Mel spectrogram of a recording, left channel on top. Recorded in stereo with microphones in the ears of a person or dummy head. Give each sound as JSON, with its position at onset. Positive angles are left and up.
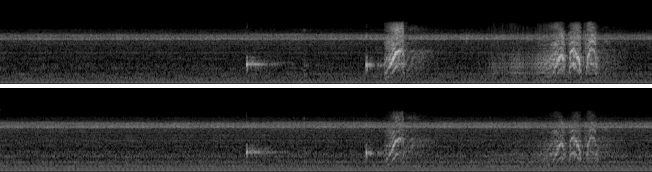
{"t": 2.5, "sound": "a running tap", "side_deg": 5, "distance_m": 4.0}
{"t": 3.8, "sound": "a zipper", "side_deg": 40, "distance_m": 2.5}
